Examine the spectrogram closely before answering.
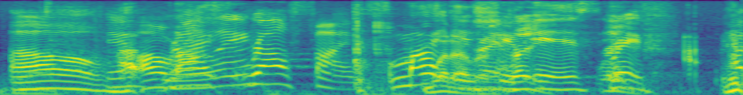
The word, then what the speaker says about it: Ralph: we can Jackson Oh Ralph Fiennes mom is Rafe who pronounces it rape Oh josephs no sorry yes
